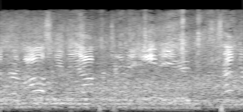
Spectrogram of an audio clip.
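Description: A pack of SST modified race cars running together at speed down the straightaway, their engines blending into one steady drone.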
